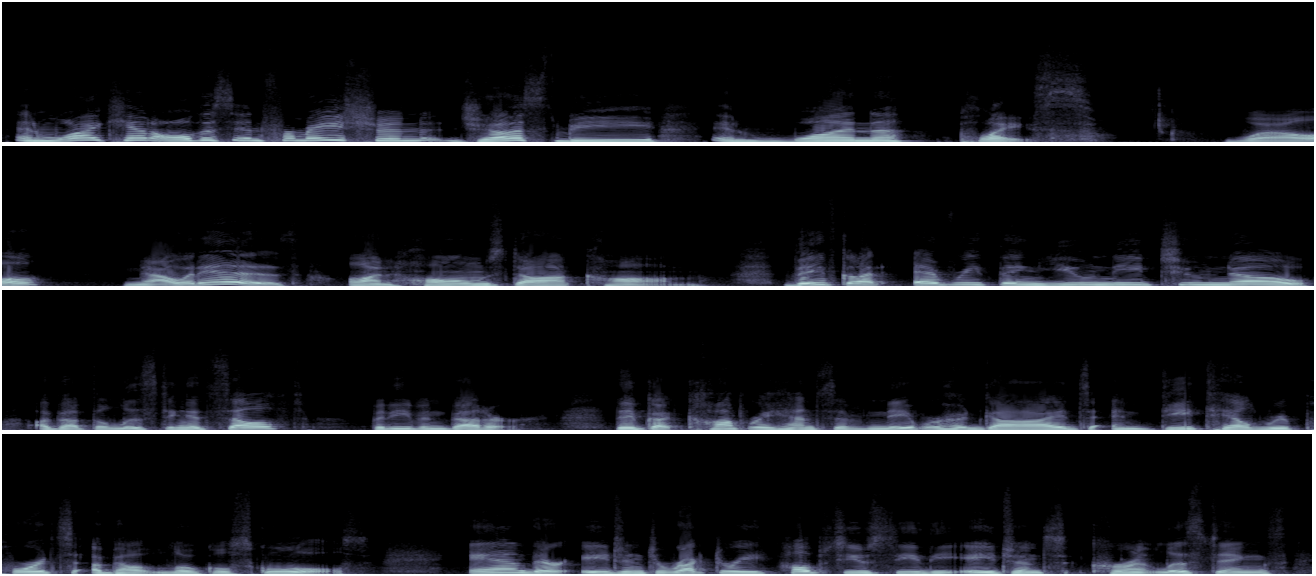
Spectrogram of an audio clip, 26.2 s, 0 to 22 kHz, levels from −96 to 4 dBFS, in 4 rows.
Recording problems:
muffled; very; fading above 3 kHz

